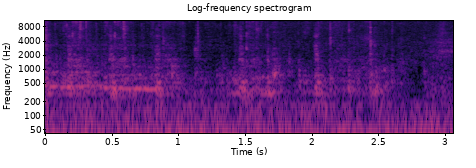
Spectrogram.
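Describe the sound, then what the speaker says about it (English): A sewing machine runs a zigzag topstitch at stitch length 4 and width 2.5 on a tankini top, a quiet, steady mechanical whirring hum with soft rapid ticking. "I'm using my zigzag stitch to top stitch"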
